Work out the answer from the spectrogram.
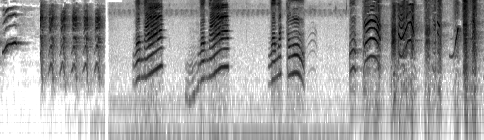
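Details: Talking green ringneck parrot: a series of high, bending, harmonic syllables in speech-like bursts, some short and rapid, others rising and falling, separated by brief pauses, with a faint steady hum underneath.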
